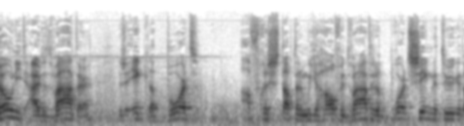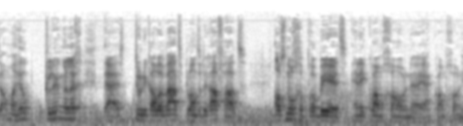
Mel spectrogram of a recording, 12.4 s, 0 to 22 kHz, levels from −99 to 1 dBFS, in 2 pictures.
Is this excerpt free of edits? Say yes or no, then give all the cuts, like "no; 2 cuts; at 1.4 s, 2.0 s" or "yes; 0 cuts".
no; 1 cut; at 2.0 s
